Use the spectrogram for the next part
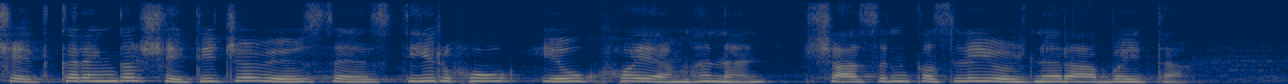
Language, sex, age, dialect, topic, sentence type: Marathi, female, 18-24, Southern Konkan, agriculture, question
